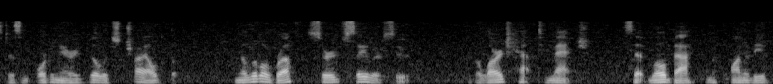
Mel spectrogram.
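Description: Noise suppressor artifacts run through the whole clip. The suppressor pulls down whatever bands it judges to be steady background by about 18 dB, frame by frame, so the room noise, sitting about 16 dB under the speech, drops away in the gaps and comes back beneath each phrase. The speech itself stays within its 8 kHz call bandwidth.

Speech cut by the noise suppressor happens three times, where the suppressor mistakes parts of the speech for noise and attenuates them along with the background. Between 0.00 and 1.75 s, roughly 0.4 s in total is turned down, by as much as about 18 dB. Between 3.09 and 4.09 s, a shorter stretch of roughly a fifth of a second drops by up to about 14 dB. From 4.69 to 5.87 s, again roughly 0.4 s loses up to about 17 dB. In each span, soft consonants, word endings or a quiet phrase sound swallowed or faint.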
